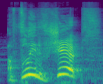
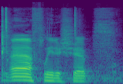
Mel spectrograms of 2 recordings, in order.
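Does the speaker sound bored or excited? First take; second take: excited; bored. First: It sounds engaged and excited. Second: It sounds unimpressed and bored.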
